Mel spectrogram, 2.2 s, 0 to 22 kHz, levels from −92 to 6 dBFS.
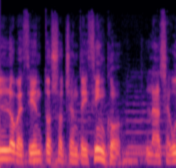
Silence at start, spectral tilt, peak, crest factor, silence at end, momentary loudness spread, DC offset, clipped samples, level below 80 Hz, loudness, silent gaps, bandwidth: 0 s; -5 dB/octave; -8 dBFS; 16 dB; 0 s; 9 LU; under 0.1%; under 0.1%; -58 dBFS; -25 LUFS; none; 17.5 kHz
